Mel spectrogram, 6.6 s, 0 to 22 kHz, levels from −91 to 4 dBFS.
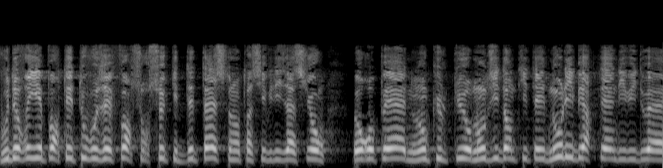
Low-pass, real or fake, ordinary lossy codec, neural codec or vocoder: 7.2 kHz; real; none; none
